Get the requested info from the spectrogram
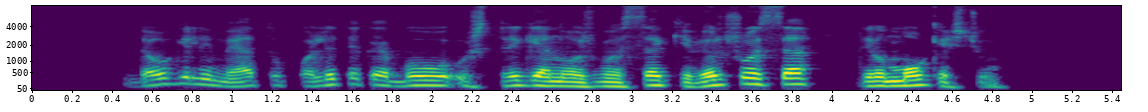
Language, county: Lithuanian, Marijampolė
